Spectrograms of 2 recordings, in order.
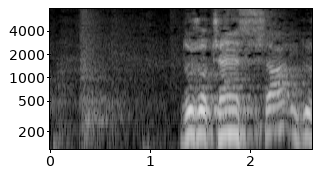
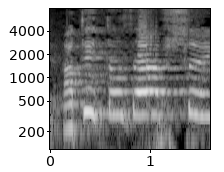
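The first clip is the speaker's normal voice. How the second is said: much higher, louder, slow drawn-out reproach; scolding wife; 14 semitones higher, 6 dB louder, much slower than usual. Acted. Wife scolding husband who forgot the onion, high drawn-out reproach. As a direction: stretch out the accusation like a fed-up wife.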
